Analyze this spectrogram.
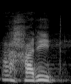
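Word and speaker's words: אחרית: postreros es a charit así como suena con H se pronuncia a jarit achit y tiempos o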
